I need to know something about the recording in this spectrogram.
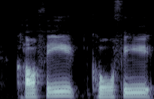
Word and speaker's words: Ko-fi: Like I didn't even mention my, I think it's pronounced coffee link.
